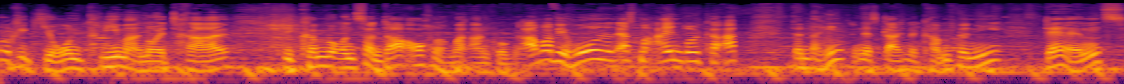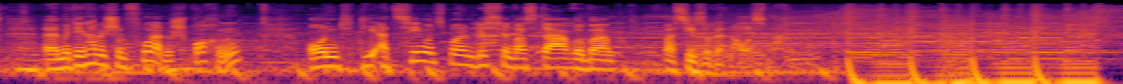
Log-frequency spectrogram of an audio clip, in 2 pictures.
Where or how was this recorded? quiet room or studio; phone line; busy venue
busy venue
